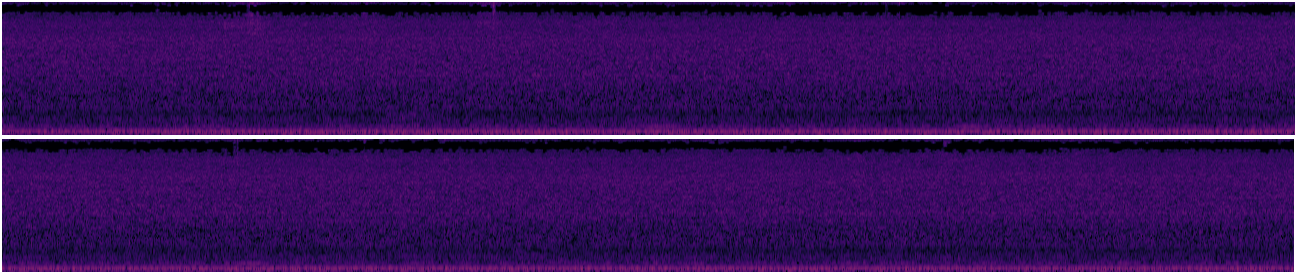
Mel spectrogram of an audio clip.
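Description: A razor scrapes softly across stubble.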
